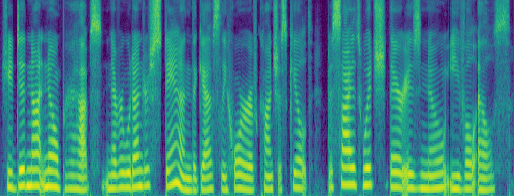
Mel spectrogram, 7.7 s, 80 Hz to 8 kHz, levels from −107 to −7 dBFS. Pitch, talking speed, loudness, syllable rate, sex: 205 Hz, 165 wpm, -17 LUFS, 4.5 syllables/s, female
